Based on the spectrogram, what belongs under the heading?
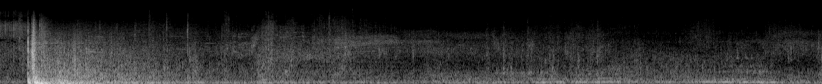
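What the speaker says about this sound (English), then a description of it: "I dynamited in there" Dynamite blast in the Hunt: Showdown video game, a single sharp, loud boom near the start, followed by a long rumbling, creaking tail.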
